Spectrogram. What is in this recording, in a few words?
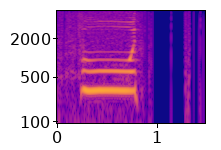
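"fut3", Cantonese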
